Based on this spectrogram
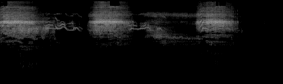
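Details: Common myna chicks in a nest screaming for food; three very high, hissy screeching bursts about a second apart, each fading into a thinner trailing squeal.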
